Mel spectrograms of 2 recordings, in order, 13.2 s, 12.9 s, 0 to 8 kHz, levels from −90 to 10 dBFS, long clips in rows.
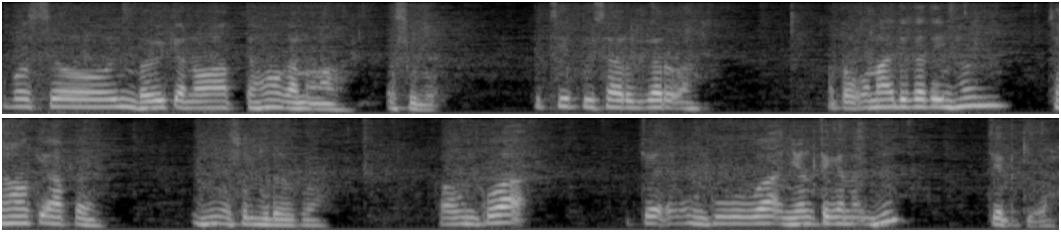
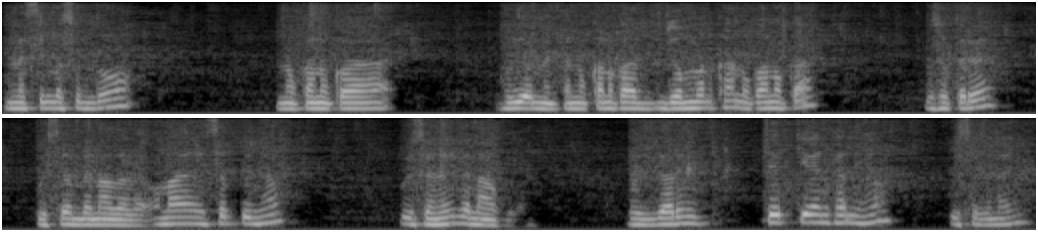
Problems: background sounds at intervals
